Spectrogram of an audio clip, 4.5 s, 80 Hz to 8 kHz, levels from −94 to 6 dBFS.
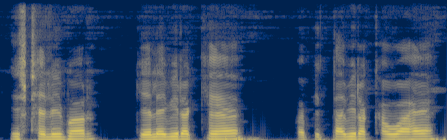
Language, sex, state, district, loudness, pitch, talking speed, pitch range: Hindi, male, Uttar Pradesh, Saharanpur, -14 LUFS, 150 Hz, 160 wpm, 140-150 Hz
